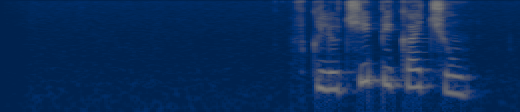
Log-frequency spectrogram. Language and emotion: Russian, neutral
